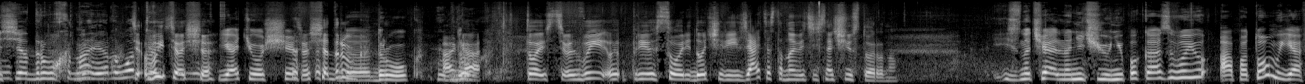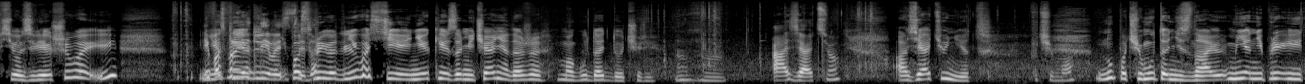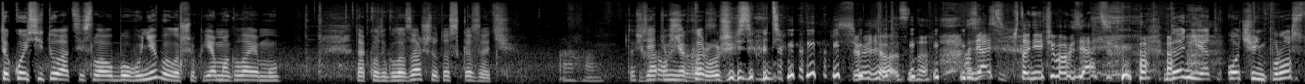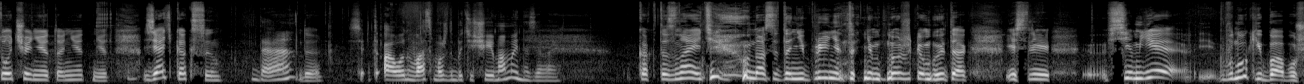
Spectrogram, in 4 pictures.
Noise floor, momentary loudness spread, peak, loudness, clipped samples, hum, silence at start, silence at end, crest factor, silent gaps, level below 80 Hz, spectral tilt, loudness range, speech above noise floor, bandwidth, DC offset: -49 dBFS; 14 LU; 0 dBFS; -17 LUFS; under 0.1%; none; 0 s; 0 s; 18 dB; none; -66 dBFS; -2.5 dB/octave; 6 LU; 32 dB; over 20 kHz; under 0.1%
